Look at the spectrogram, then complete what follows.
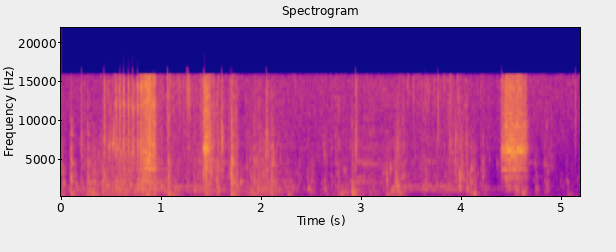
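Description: Water splashing and sloshing around a small open fishing boat in irregular bursts.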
